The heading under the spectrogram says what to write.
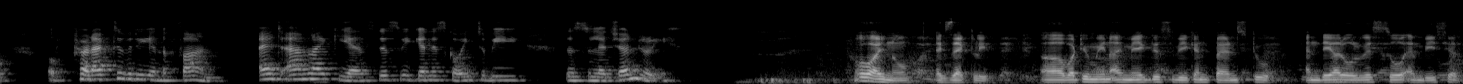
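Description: From start to finish, every phrase returns about half a second later as a faint copy, roughly 19 dB below the direct speech. That is echo with no canceller: the far end played the call over a loudspeaker, its microphone caught it, and nothing removed it before it travelled back. Unlike room reverberation, which smears continuously, this repeat arrives as a distinct, delayed duplicate, thinner, and like the direct sound it carries nothing above 8 kHz.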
